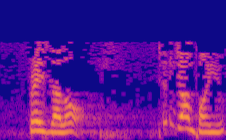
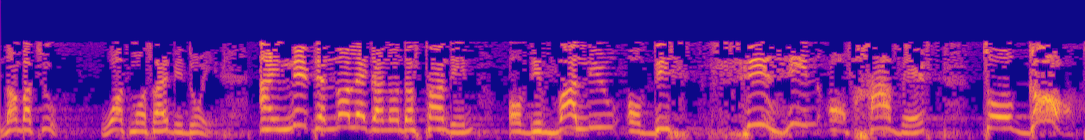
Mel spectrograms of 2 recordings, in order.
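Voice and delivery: ordinary delivery

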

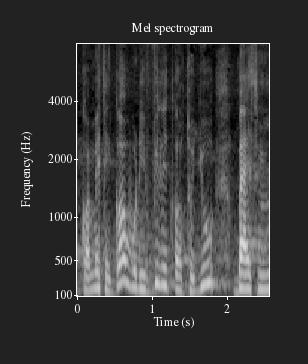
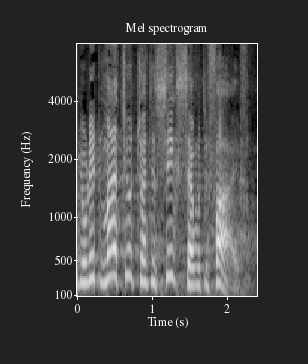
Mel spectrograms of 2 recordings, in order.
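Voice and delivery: normal talking voice

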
